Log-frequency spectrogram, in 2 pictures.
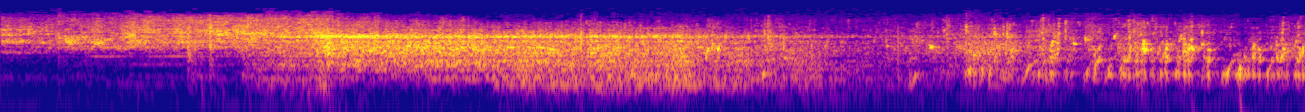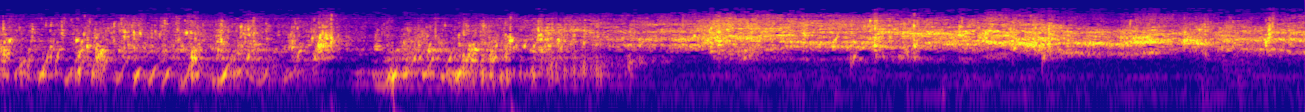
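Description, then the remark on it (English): A helmeted diver, supplied by a pump, is lowered over the side into water, with loud rushing and splashing that churns steadily for about twenty seconds, briefly easing midway. No one speaks. “Okay, put me overside. Watch that pump.”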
